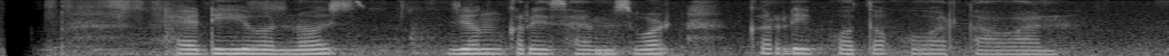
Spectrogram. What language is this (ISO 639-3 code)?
sun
